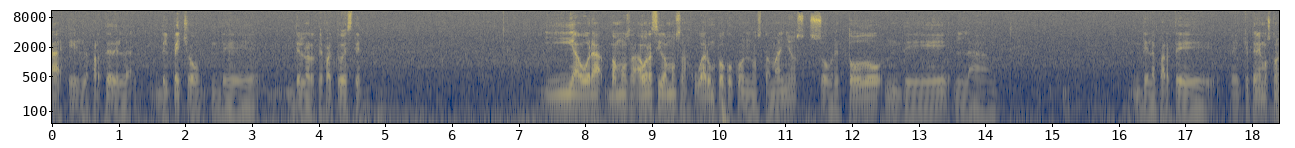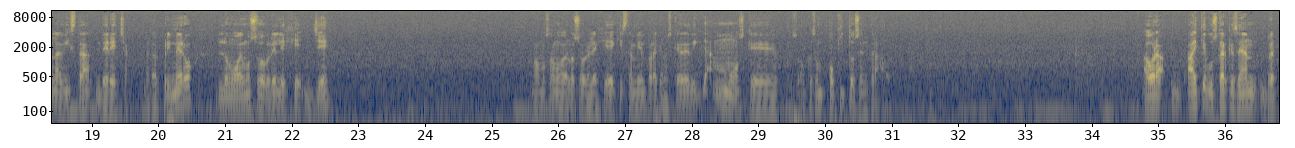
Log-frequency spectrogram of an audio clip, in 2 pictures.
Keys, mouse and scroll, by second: 5.7 n, 7.3-7.7 scroll down 2, 12.2-16.0 drag, 16.7-18.0 drag, 19.6 click, 24.8 click, 25.9 click, 26.3 click, 29.0 click, 36.6 click.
